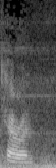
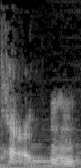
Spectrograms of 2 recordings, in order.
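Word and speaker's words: Charon: played hades before yeah c-h-c-h-a-r-o-n yes but pronounced karen metal and metal rich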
